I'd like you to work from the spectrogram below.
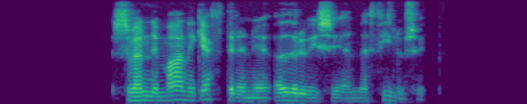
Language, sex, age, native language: Icelandic, male, 40-49, Icelandic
